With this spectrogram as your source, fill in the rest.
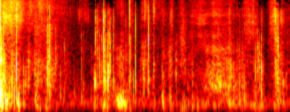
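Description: Hands with long nails flip the pages of an open glossy paper magazine and press the spread flat. The result is quiet, crinkly rustling and soft tearing-like paper sounds with many brief bright crackles.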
